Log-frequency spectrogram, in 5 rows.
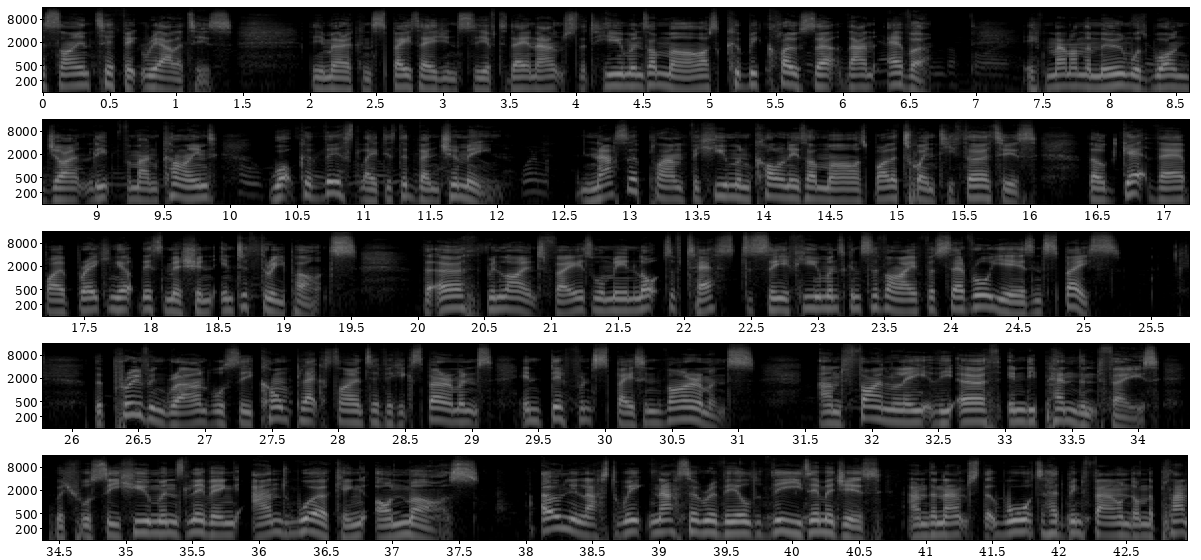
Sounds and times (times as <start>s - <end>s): Speech: 0.0s - 1.4s, 2.0s - 25.3s, 26.2s - 42.9s.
